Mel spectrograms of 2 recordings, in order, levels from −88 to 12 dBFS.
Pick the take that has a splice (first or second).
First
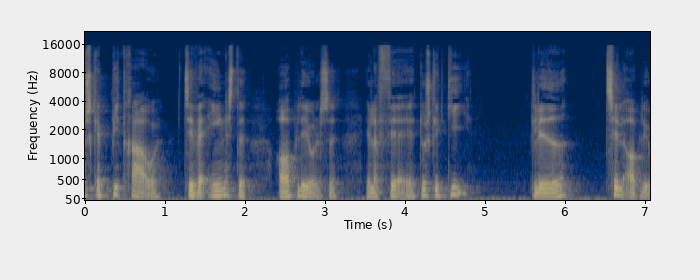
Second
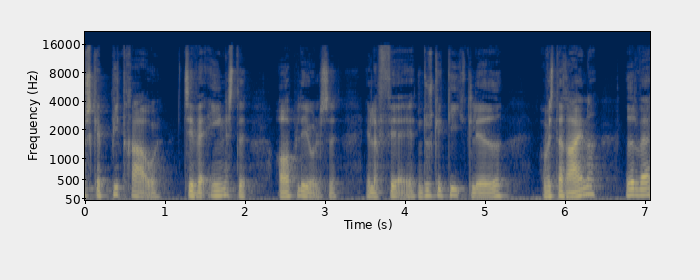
second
